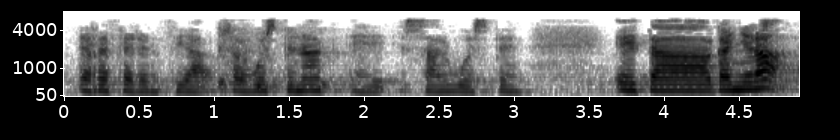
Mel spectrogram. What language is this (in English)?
Basque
